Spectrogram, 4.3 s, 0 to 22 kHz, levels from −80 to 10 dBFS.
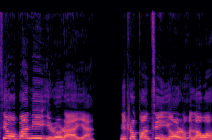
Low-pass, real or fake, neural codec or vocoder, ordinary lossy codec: none; real; none; none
